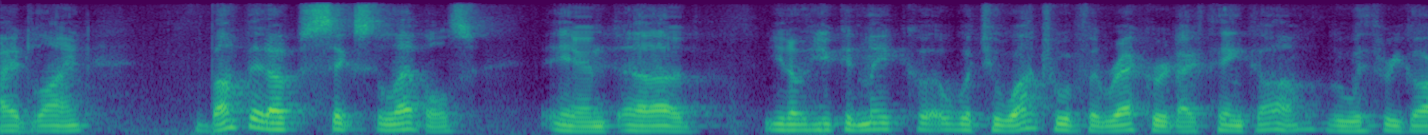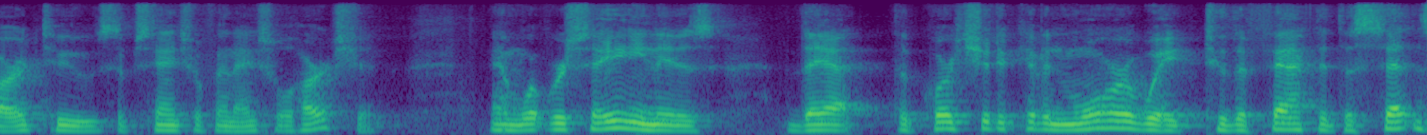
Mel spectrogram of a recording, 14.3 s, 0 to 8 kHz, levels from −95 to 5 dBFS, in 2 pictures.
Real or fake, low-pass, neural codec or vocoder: fake; 7.2 kHz; codec, 16 kHz in and 24 kHz out, 0.6 kbps, FocalCodec, streaming, 2048 codes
